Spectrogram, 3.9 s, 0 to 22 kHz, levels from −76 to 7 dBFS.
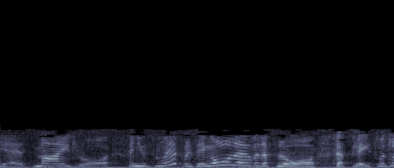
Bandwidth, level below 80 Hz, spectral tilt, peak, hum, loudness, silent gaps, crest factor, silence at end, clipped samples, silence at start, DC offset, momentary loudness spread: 5.4 kHz; -42 dBFS; -6.5 dB/octave; -10 dBFS; 50 Hz at -45 dBFS; -31 LUFS; none; 20 dB; 0 s; under 0.1%; 0 s; 0.4%; 8 LU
